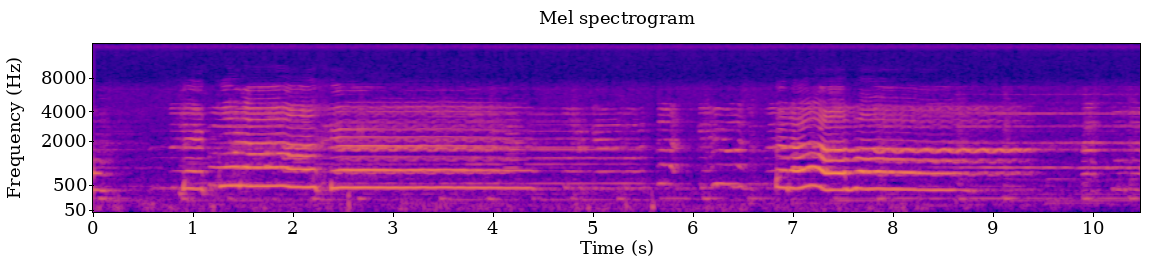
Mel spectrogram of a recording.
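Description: A woman singing with a recorded song behind her, holding two long notes: the first about a second in, the second about seven seconds in, opening with a wavering turn.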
